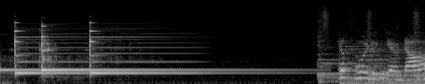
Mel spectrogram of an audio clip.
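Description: Intro chime sound effect: three bright bell-like notes struck in quick succession in the first second, ringing on and fading away over about two seconds. Near the end a voice starts over background music.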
